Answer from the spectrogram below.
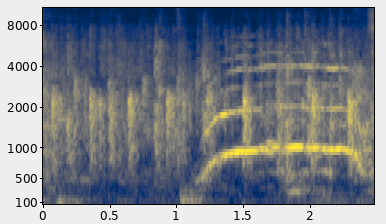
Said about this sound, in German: Ja, komm, man klatscht, bis die Leute sitzen.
